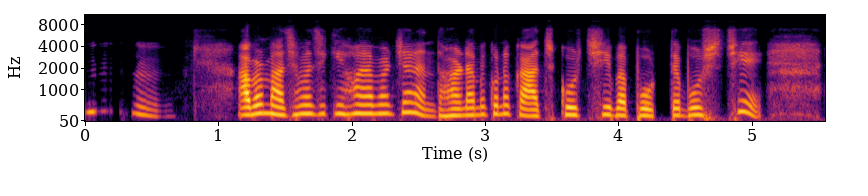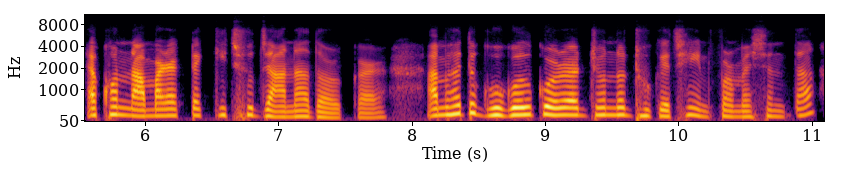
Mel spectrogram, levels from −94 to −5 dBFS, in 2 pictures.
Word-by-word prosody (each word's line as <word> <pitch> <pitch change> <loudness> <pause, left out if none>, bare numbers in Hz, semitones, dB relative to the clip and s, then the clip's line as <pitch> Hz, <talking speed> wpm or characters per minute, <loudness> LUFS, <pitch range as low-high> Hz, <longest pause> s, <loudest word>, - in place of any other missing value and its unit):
হু, 310 - -6 0.3
হু। 245 - -8 0.8
আবার 260 +4 +6
মাঝে, 230 -1 +2
মাঝে 255 -1 -2
কি 260 - -3
হয় 270 0 +2
আমার 270 0 -1
জানেন? 285 -8 0
ধরেন 205 +2 +1
আমি 235 - -5
কোন 260 - -1
কাজ 190 -2 +3 0.2
করছি 225 0 -1
বা 210 - +4
পড়তে 205 +1 -1
বসছি। 225 +8 -4 0.7
এখন 235 +2 +1 0.2
আমার 195 +2 +2
একটা 210 - -5
কিছু 220 +1 -7 0.2
জানা 165 0 +1 0.2
দরকার। 140 0 -6 0.4
আমি 210 +2 +3
হয়তো 275 +3 +3
Google 220 +1 +7
করার 220 -2 +6
জন্য 225 0 0 0.2
ঢুকেছি 190 +1 -3
ইনফরমেশন 170 +1 -6
টা। 210 - -3
220 Hz, 170 wpm, -19 LUFS, 190-235 Hz, 0.8 s, Google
